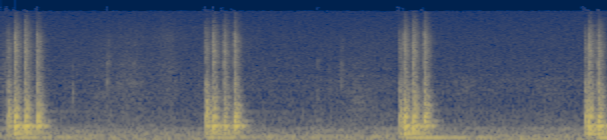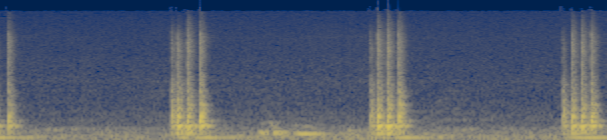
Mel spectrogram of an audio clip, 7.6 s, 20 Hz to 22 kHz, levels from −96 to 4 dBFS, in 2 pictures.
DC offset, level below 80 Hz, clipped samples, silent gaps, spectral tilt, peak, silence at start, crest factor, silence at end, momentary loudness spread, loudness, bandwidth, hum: under 0.1%; -40 dBFS; under 0.1%; none; -5 dB/octave; 0 dBFS; 0 s; 22 dB; 0 s; 20 LU; -20 LUFS; 16 kHz; none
